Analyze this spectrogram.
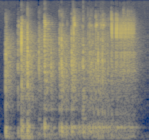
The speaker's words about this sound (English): Okay, are we rolling our dice? And so, yeah, we're going to do another round of Escape Pod, and whoever rolls higher is the active player. Oh, shoot. Sixes, roll again.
